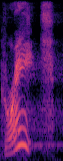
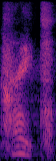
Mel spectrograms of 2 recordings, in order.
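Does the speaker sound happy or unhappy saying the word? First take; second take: happy; unhappy. First: The word is said in a happy tone. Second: The word is said in an unhappy tone. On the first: The news pleases the speaker. "That means I'm happy" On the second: The news does not please the speaker. "it means something totally different"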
